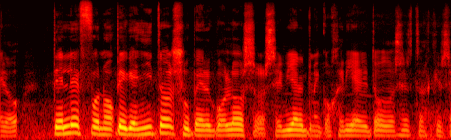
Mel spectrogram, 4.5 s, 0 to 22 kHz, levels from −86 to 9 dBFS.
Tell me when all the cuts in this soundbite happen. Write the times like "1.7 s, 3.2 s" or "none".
1.1 s, 3.1 s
